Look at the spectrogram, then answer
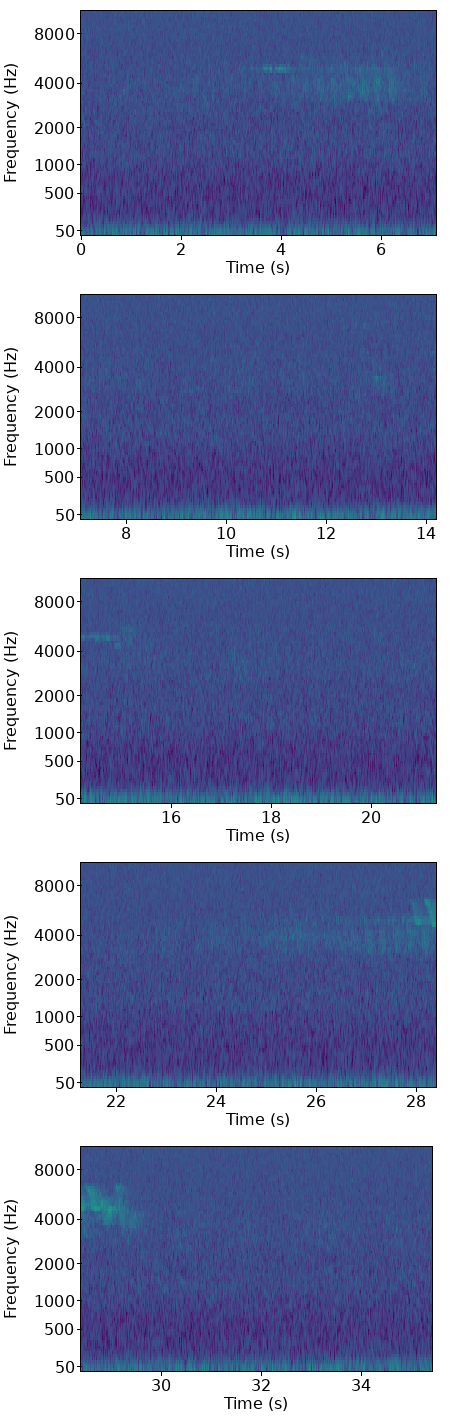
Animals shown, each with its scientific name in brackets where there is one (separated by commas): Louisiana Waterthrush (Parkesia motacilla), Black-throated Green Warbler (Setophaga virens), Ovenbird (Seiurus aurocapilla)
